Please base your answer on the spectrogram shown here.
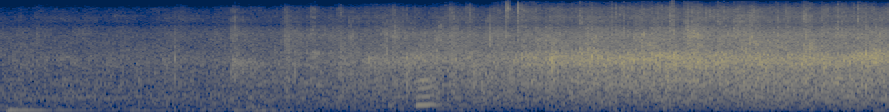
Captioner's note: applause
